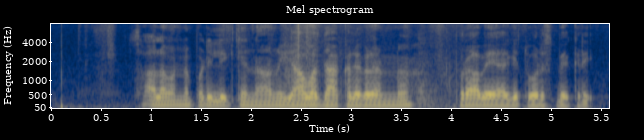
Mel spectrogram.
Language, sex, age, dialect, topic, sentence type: Kannada, male, 18-24, Central, banking, statement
